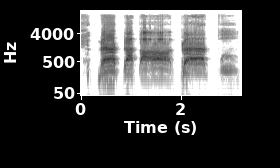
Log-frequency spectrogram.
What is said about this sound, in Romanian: Ai început să râgâi cumva The Star Spangled Banner?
